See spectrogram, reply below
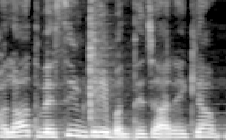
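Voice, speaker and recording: A woman from Pakistan hosts a studio talk show with a fairly high voice. She presses her guest with pointed questions and keeps up a steady stream of short acknowledgements. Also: a crowd in the background. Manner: probing, interjects often with short acknowledgements.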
